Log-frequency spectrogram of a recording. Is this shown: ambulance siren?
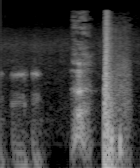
no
